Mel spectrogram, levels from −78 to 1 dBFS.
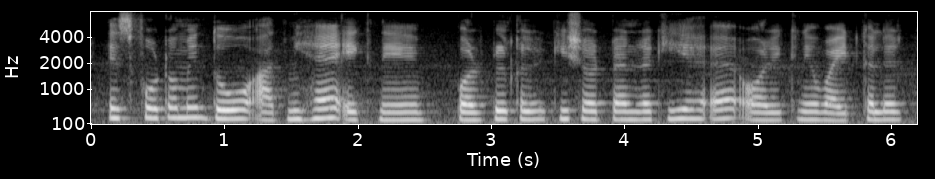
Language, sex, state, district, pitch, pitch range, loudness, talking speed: Hindi, female, Gujarat, Valsad, 215 Hz, 205-230 Hz, -16 LUFS, 205 wpm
